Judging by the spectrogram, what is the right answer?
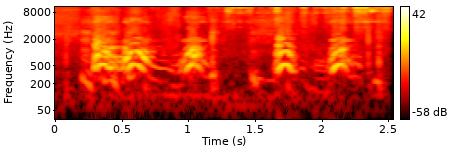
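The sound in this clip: A well-trained pet dog gives several short, high, yelping barks with a whimpering, almost talking tone, loud and clear, spaced unevenly with no talk over them.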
